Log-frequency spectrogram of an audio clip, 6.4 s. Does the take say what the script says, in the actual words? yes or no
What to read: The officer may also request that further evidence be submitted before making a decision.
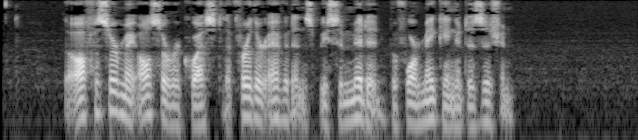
yes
